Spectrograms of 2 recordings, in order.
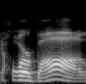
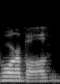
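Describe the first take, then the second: First: The name sounds like Horball, with two syllables. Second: The name sounds like the word horrible. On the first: "you could just pronounce it Horball" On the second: "that's how he pronounced it"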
